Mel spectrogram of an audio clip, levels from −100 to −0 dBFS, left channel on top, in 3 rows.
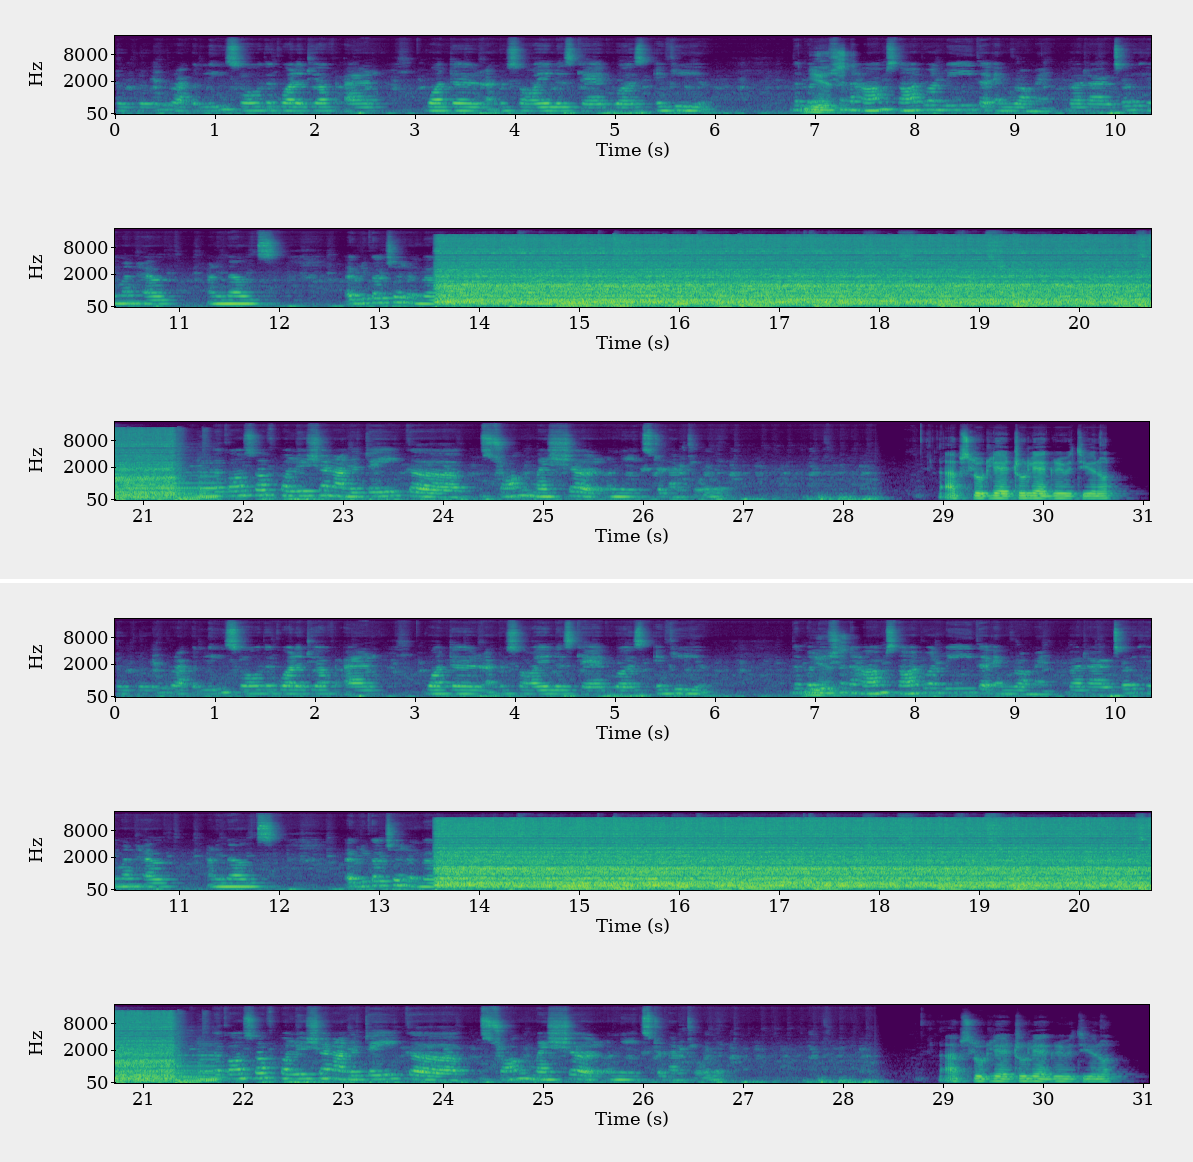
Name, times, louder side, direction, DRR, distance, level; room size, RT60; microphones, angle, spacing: voice 1, 0.0-5.9 6.2-6.3 6.7-10.9 11.3-21.0 21.4-28.3, left 1 dB, 35° right, -1 dB, 1.0 m, -33 dB
voice 2, 6.8-7.3 29.0-30.6, left 4 dB, 65° left, 9 dB, 0.3 m, -27 dB
sound 1, 13.5-21.3, right 1 dB, 70° right, 1.1 m, -19 dB
sound 2, 14.7-21.7, equal, ahead, 0.7 m, -27 dB
2.8 x 2.0 x 2.4 m, 0.40 s
head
